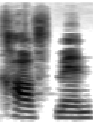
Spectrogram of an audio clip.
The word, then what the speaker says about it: Kaufman: have the last names, Ken and Dallin Kaufman, the co-founders of Accruedent. Everybody listening, make sure that you get that right because that's how you pronounce it.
